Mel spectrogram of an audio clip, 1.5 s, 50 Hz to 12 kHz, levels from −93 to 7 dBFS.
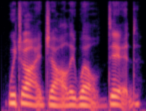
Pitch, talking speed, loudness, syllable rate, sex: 180 Hz, 205 wpm, -16 LUFS, 4.6 syllables/s, female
